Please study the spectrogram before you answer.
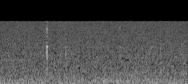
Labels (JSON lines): {"label": "ambient", "recorder": "HydroMoth"}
